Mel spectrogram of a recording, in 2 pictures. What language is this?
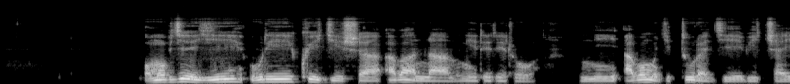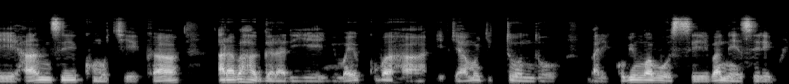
Kinyarwanda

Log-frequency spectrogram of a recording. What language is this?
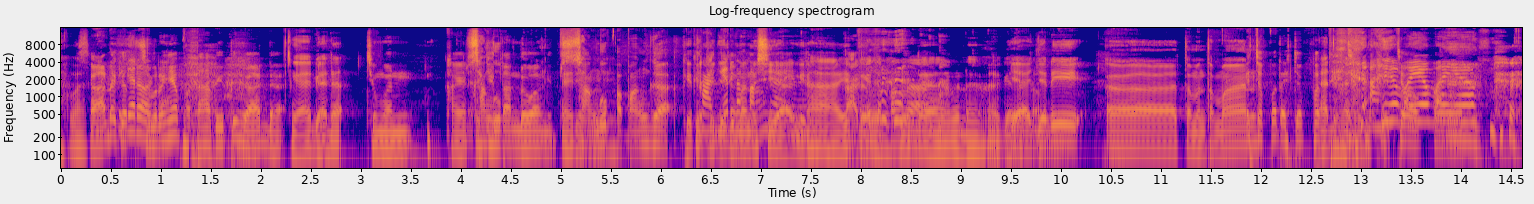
Indonesian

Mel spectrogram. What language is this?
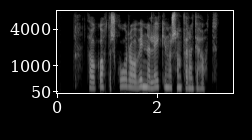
Icelandic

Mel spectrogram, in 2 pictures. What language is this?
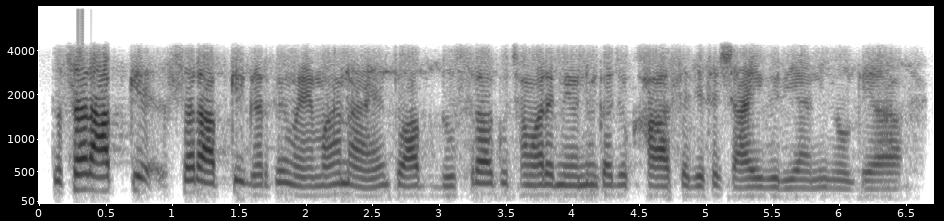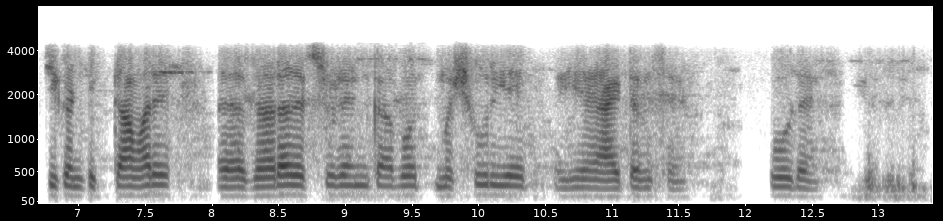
Urdu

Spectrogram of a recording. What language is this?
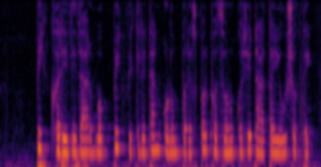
Marathi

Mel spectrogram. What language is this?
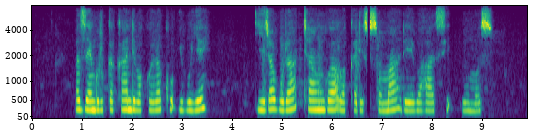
Kinyarwanda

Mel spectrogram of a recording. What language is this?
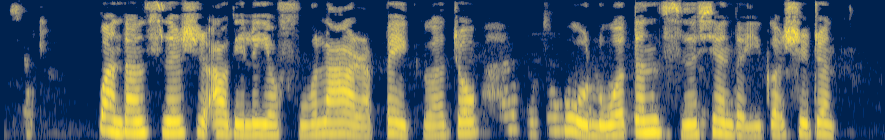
Chinese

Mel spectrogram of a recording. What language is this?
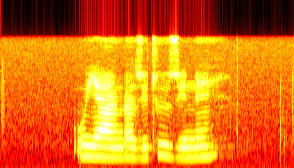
Venda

